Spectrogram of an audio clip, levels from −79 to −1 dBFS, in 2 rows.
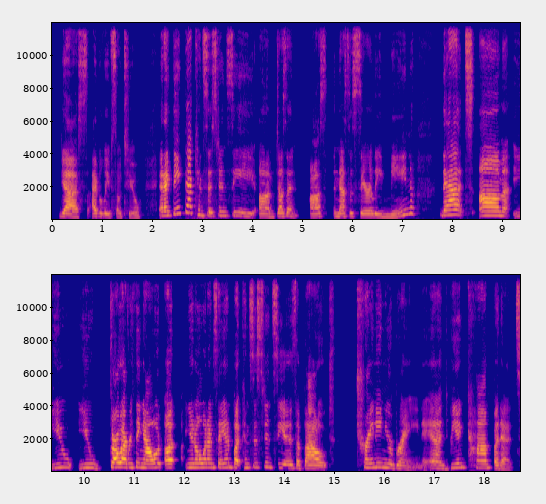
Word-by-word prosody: Yes, 180 -4 0
I 195 - -2
believe 190 -2 -8
so - - -10
too. 150 +1 -13 0.4
And 245 +1 +4
I 265 +1 +6
think 375 +6 -4
that 420 -1 +5
consistency, 235 -5 -8
um, 180 -2 -4
doesn't, 205 +5 -6 0.2
us, 180 +2 -4
necessarily 190 -3 -5
mean 170 - -10 0.6
that, 295 +3 +4 0.3
um, 255 -1 +5 0.2
you 255 +5 -11
you 235 -1 -9 0.2
throw 280 0 +10
everything 265 0 +4
out, 245 +3 +7
uh, 245 +1 +9 0.3
you 255 +1 -4
know 255 0 0
what 260 0 0
I'm 255 0 -1
saying? 255 +1 -4
But 250 - +3
consistency 260 0 -9
is 215 -1 -4
about 200 -2 +2 0.5
training 260 +1 -3
your 235 -3 -5
brain 195 -6 -5
and 205 -3 -5
being 255 +3 -6
confident 225 - -2
235 Hz, 120 wpm, -23 LUFS, 200-260 Hz, 0.6 s, throw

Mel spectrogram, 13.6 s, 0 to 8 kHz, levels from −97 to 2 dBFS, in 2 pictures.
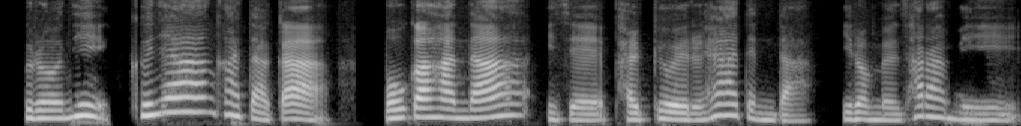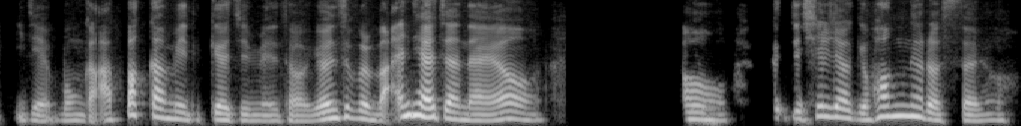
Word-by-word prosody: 그러니 200 +6 +2
그냥 335 +6 +2
하다가 175 - +1 0.3
뭐가 210 +3 +5
1 215 +5 +2
'이제 155 -3 -4
발표회를 160 -1 0
해야 260 +3 0
된다.' 150 - -7 0.2
이러면 155 -3 -3
사람이 155 -10 -5
이제 135 -3 -6
뭔가 140 -1 -6
압박감이 185 - +1
느껴지면서 135 -4 -4
연습을 185 +1 +2
많이 245 - +5
하잖아요. 165 -6 +3 0.9
어. 160 -3 -2 0.3
그때 190 -3 -8
실력이 210 -3 0
확 235 +9 +3
늘었어요. 145 - -1
170 Hz, 260 characters per minute, -23 LUFS, 150-220 Hz, 0.9 s, 뭐가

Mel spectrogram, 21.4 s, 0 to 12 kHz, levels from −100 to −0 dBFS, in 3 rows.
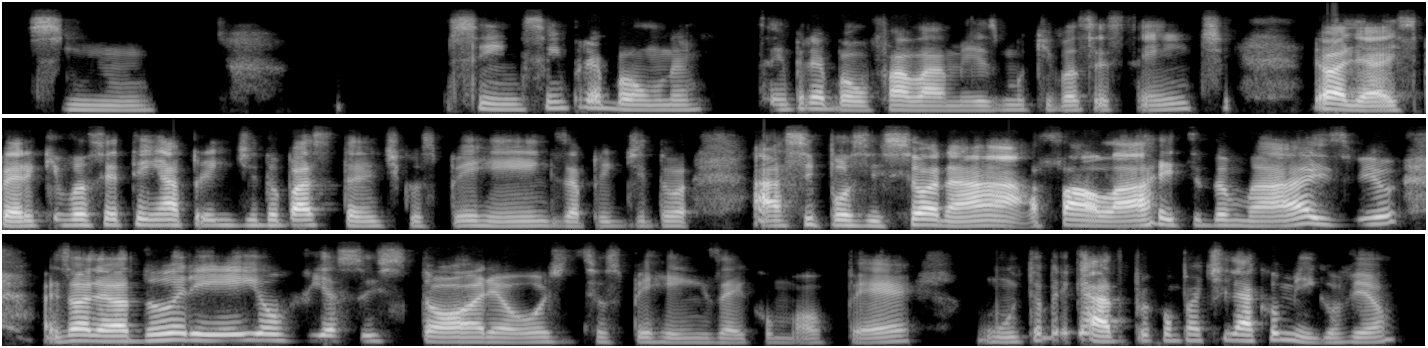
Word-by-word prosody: Sim. 140 -2 -10 1.5
Sim, 155 -3 -8
sempre 195 +5 -10
é - - -3
bom, 145 -5 -5
né, 145 +1 -11 0.3
sempre 165 +3 -8
é 170 - +1
bom 135 -5 -5
falar 135 -2 +1
mesmo 135 +2 -12
o - - -17
que 145 - -17
você 135 +1 -7
sente. 155 +5 -11 0.4
E - - -2
olha, 135 -4 +6
espero 135 +1 +2
que - - -11
você 165 +1 0
tenha 165 -2 +1
aprendido 160 0 -5
bastante 160 -4 +1
com - - -15
os 135 - -15
perrengues, 140 -1 -7
aprendido 135 +1 -8 0.3
a 145 - +3
se 150 +5 -3
posicionar, 150 -1 +4
a - - -3
falar 155 0 +7
e 165 - 0
tudo 160 0 -7
mais, 155 +4 +2
viu? 200 +4 -3 0.4
Mas 145 - -9
olha 175 -2 +5
eu 160 - +7
adorei 185 +2 +1
ouvir 180 -2 -6
a 170 - -4
sua 165 - -12
história 140 -4 -1
hoje, 140 +1 -9
seus 140 -2 -16
perrengues 130 -2 -13
aí 120 -1 -9
como 125 +1 -21
au - - -12
pair 145 +6 -5 0.3
muito 140 -1 -14
obrigado 155 - +2
por 175 - -14
compartilhar 180 0 -3
comigo 145 -10 -10
viu? 140 +7 -8
150 Hz, 160 wpm, -21 LUFS, 140-165 Hz, 1.5 s, falar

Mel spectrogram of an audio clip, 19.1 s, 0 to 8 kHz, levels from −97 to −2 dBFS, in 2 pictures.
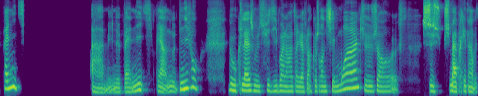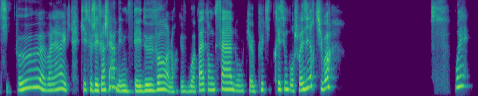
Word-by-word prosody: Panique. 270 +4 +3 1.3
Ah 125 -3 -4
mais - - -6
une 135 -1 -5
panique 170 +10 -3
mais 155 - -2
un 140 0 -1
autre 205 +8 -4
niveau. 245 +2 +3 0.6
Donc 180 -2 0
là, 175 -1 +6
je 175 -1 -1
me 160 - -2
suis 160 +3 -4
dit: 160 0 -5
«Bon, 165 - -2
alors, 155 -1 -2
attends, 155 0 -5
il 150 - -3
va 145 - -1
falloir 145 - -6
que 160 +2 -6
je 160 - -3
rentre 155 -1 -3
chez 155 0 +3
moi, 235 - +3
que 180 - -3
genre, 155 -1 -4
heu, - - -8 0.5
je 165 - +8
je 150 +2 +3
m'apprête 150 0 +1
un 140 - -1
petit 145 0 -5
peu, 255 +8 +2
heu, - - +1
voilà. 195 +4 -1
Qu - - -14 0.2
qu'est-ce 200 -1 -2
que 200 - -1
je 185 - +2
vais - - +4
faire?» 195 +3 +2
je 200 - +5
vais - - -1
ramener 280 - -1
une 170 +1 +1
bouteille 155 +2 0
de 175 +3 +3
vin 200 +4 +3
alors 145 -3 -5
que 150 0 -7
je 155 - -8
bois 150 0 -4
pas 185 +5 +2
tant 195 0 -2
que 195 - -3
ça, 210 0 +3
donc 170 -3 -5
heu, 155 - -2
petite 200 +5 -7
pression 215 0 +1
pour 175 -4 -4
choisir, 220 - +2
tu 275 -8 +2
vois? 280 +5 +3 2.5
Ouais. 315 +2 -2
180 Hz, 210 wpm, -22 LUFS, 155-210 Hz, 2.5 s, je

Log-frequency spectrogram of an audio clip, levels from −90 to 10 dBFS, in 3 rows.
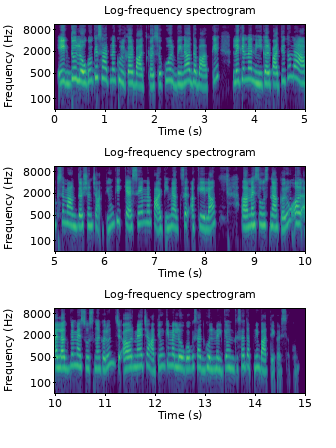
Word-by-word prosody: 1-2 305 +5 +6
लोगों 305 -1 +5
के 385 +2 +2
साथ 365 -3 +1
मैं 320 - -2
खुलकर 280 -4 0
बात 230 -2 0
कर 220 0 -1
सकूँ 250 +7 -4
और 325 -2 -2
बिना 280 +5 +3
दबाव 240 -8 -1
के। 360 +5 0 0.3
लेकिन 305 +3 +4
मैं 345 0 +3
नहीं 270 -4 0
कर 265 -1 +4
पाती 255 +4 +1
तो 395 +6 -8
मैं 400 -2 0
आपसे 280 +1 +2
मार्गदर्शन 260 -3 0
चाहती 215 -5 -8
हूँ 260 +5 -8
कि 350 +1 -2
कैसे 280 +3 +2
मैं 315 0 -6
पार्टी 215 +2 0
में 245 +1 -2
अक्सर 240 +4 -3
अकेला 225 -1 +1 0.6
अ, 235 0 +5
महसूस 270 +1 0
ना 240 -2 +5
करूँ? 215 - -2
और 300 0 +3
अलग 255 -1 +4
भी 300 - -4
महसूस 270 -4 -2
ना 245 - -4
करूँ 270 +5 -2 0.3
और 265 +1 +2
मैं 280 +1 +3
चाहती 280 -5 -4
हूँ 290 +1 -8
कि 305 - -7
मैं 300 -1 -2
लोगों 250 -3 +1
के 265 - -8
साथ 270 -1 -4
घुल-मिल 240 0 -3
के 250 +6 -6
उनके 250 -2 -7
साथ 280 +1 -5
अपनी 265 +1 -8
बातें 210 0 -6
कर - - -17
सकूँ। 245 - -17
270 Hz, 230 wpm, -24 LUFS, 245-300 Hz, 0.6 s, 1-2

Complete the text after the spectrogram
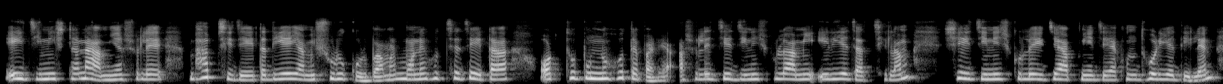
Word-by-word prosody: এই 265 - +6
জিনিসটা 255 +1 0
না 265 - +6
আমি 210 +1 -1
আসলে 235 +1 -2 0.4
ভাবছি 325 0 +1
যে 205 - +2
এটা 225 +3 -1
দিয়েই 255 +1 +4
আমি 215 +1 -1
শুরু 255 -2 +1
করবো। 175 -1 0
আমার 215 +4 -1
মনে 235 +2 +2
হচ্ছে 275 +1 -2
যে 280 - +3
এটা 230 0 +3 0.5
অর্থপূর্ণ 270 +2 +2 0.2
হতে 295 -3 +1
পারে। 175 0 -1 0.2
আসলে 240 +3 -4
যে 255 - +2
জিনিসগুলো 240 +2 -2
আমি 235 +1 0 0.2
এড়িয়ে 250 +1 +1
যাচ্ছিলাম 210 +5 -2 0.5
সেই 280 -2 +2
জিনিসগুলোই 245 0 +1
যে 250 - +3
আপনি 225 0 -4
যে 210 - -2
এখন 205 +4 -7
ধরিয়ে 235 -2 +1
দিলেন 195 +6 +1
245 Hz, 165 wpm, -17 LUFS, 225-255 Hz, 0.5 s, এই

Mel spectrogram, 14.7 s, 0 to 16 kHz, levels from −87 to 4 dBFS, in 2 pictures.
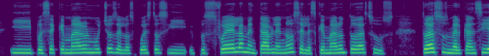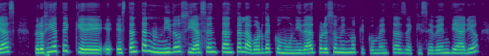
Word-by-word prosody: y, 225 -1 -2
pues, 205 -1 -3
se 225 -2 -2
quemaron 220 +3 -1
muchos 235 +1 -2
de 225 -2 -1
los 195 -1 -6
puestos 215 +1 -5
y, 200 -2 -9 0.2
pues, 205 -2 -9
fue 245 +2 +3
lamentable, 225 -5 +1
¿no? 235 +5 -1
Se 245 -4 -2
les 190 -2 -4
quemaron 210 +3 -1
todas 230 0 +1
sus 190 -5 -9 0.4
todas 250 +2 +6
sus 255 -2 -3
mercancías, 215 +6 +1 0.2
pero 235 0 +6
fíjate 320 +5 +1
que 220 -6 +3
e 225 +1 0
están 255 +7 +3
tan 340 -4 +2
unidos 260 +4 +2
y 245 - +3
hacen 285 +4 +1
tanta 265 0 +1
labor 225 -4 +1
de 255 +1 0
comunidad, 215 0 -1
por 250 -2 0
eso 250 +2 0
mismo 250 0 +1
que 225 -4 -15
comentas 210 +3 -6
de 210 -2 -6
que 205 +2 -14
se 200 -1 -8
ven 210 +3 -3
diario, 230 +8 -1
230 Hz, 180 wpm, -23 LUFS, 210-255 Hz, 0.4 s, todas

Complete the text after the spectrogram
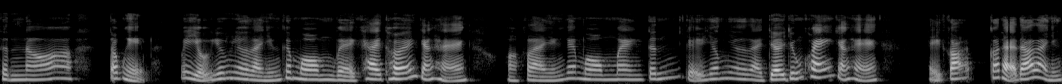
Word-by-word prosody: sinh 215 -2 -3
nó 245 +6 -1 0.4
tốt 275 -1 0
nghiệp. - - 0 0.4
Ví 285 -4 -3
dụ 195 - +1
giống 270 +5 -3
như 250 -4 0
là 200 -3 +2
những 185 +3 -4
cái 295 - -1
môn 225 -4 +2
về 200 -3 0
khai 245 -2 +4
thuế 260 +8 +4
chẳng 235 +2 +1
hạn, 185 -6 -1 0.4
hoặc 180 +1 -7
là 185 -3 +1
những 185 +6 -5
cái 280 0 -2
môn 225 -3 -1
mang 220 -1 -2
tính, 260 +7 -5
kiểu, - - -3
giống 255 +5 -4
như 250 -4 -4
là 200 -4 -2
chơi 225 +4 +4
chứng 270 +4 -2
khoán 335 -1 +4
chẳng 275 - 0
hạn. 195 -6 -2 0.5
Thì - - -4
có 255 +1 +4 0.2
có 310 - +1
thể - - +6
đó 245 +5 +6
là 320 -3 +3
những 205 -2 -4
235 Hz, 225 wpm, -24 LUFS, 215-270 Hz, 0.5 s, thể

